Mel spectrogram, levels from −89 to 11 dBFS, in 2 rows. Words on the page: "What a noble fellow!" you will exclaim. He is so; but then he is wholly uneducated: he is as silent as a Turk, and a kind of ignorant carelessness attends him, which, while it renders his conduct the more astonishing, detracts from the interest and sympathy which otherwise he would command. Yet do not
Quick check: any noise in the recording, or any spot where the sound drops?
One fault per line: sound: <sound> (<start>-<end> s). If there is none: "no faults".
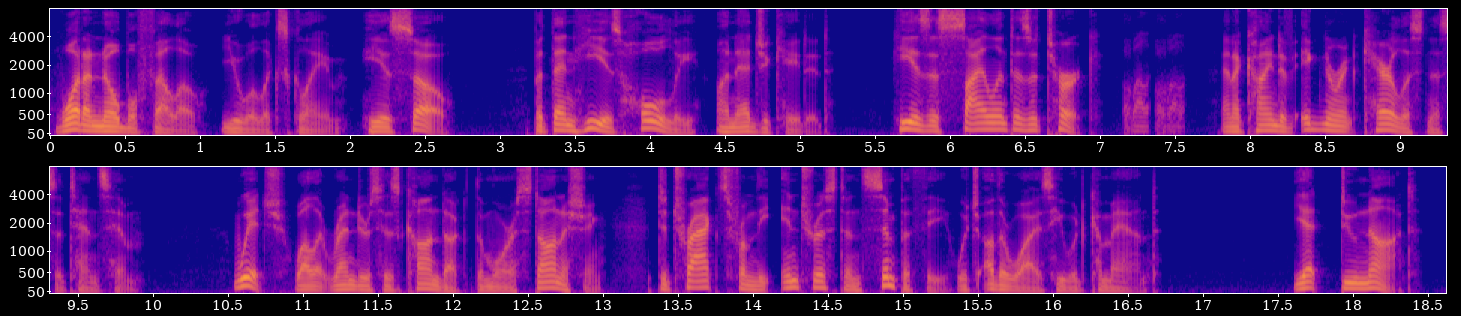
sound: laugh (7.2-7.6 s)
